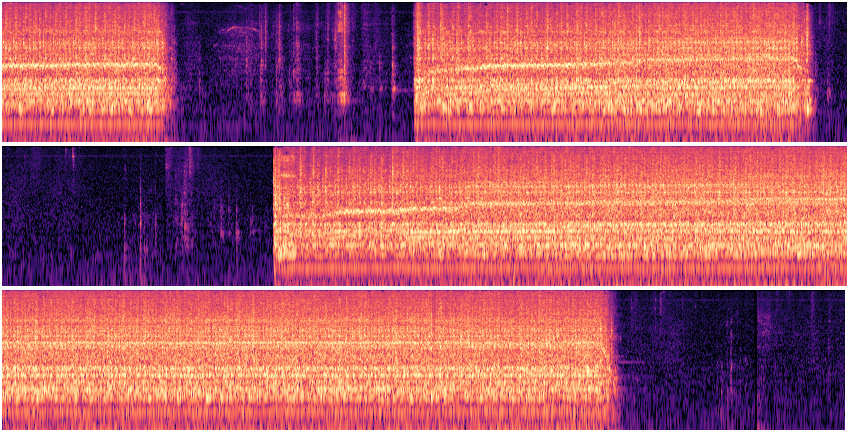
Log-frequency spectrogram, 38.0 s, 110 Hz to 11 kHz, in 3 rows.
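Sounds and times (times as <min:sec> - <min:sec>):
electric sewing machine running: 0:00.0 - 0:02.6, 0:06.2 - 0:12.2, 0:16.8 - 0:34.6.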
